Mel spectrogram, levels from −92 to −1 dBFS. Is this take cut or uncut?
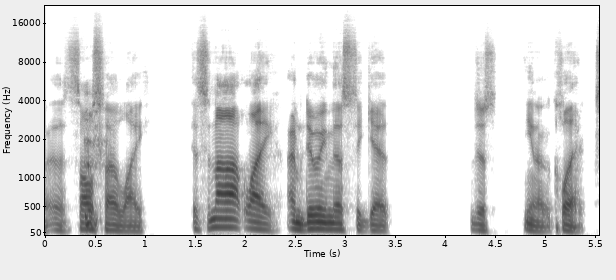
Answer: uncut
